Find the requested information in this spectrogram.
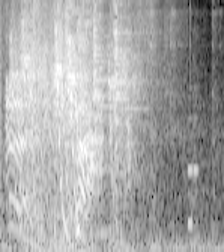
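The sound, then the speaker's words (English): Sweeping whooshes and crashing impacts of a critical strike attack in a video game. They come in a dense, loud burst over the first part, fade out, and a short tonal blip sounds near the end. “All right, critical strike, go.”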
